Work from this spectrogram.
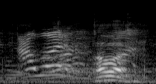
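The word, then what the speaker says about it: hour: अगोदर आता तासाला काय म्हणतात इंग्रजीत तास तास आवर त्याचा स्पेलिंग काय एच ओ यु आर एच ओ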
